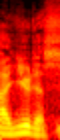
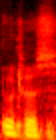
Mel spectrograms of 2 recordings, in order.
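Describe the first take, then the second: First: The middle consonant is a D sound. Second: The middle consonant is a T sound. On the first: This is how the name is said now. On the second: This is the traditional Norwegian form of the name.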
